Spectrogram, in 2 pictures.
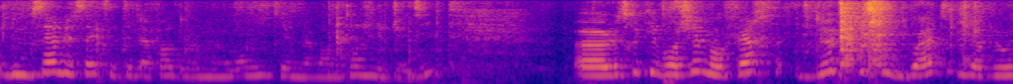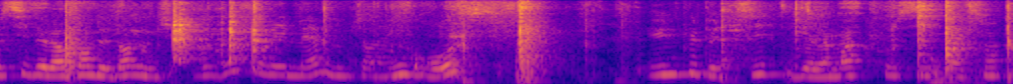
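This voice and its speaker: A high-voiced woman chats to camera as a vlogger, excitable and gushing, filling her talk with little fillers. A steady hiss of noise sits under the recording. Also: a little fast. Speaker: vlogger showing Christmas presents. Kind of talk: casual chat to camera. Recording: noisy background hiss.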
